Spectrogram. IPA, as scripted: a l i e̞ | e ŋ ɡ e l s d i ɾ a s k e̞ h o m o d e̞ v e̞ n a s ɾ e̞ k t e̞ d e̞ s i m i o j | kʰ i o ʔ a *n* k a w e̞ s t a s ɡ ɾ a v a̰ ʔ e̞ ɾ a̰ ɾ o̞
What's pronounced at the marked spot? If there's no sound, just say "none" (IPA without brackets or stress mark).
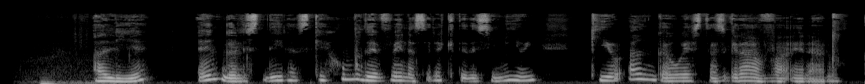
ŋ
